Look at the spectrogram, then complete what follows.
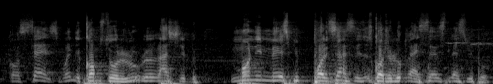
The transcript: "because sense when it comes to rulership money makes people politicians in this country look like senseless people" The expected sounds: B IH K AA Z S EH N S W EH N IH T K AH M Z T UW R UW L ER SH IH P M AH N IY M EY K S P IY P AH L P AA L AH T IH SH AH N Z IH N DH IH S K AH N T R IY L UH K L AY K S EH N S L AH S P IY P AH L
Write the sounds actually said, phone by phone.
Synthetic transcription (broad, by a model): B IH K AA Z S EH N S W EH N IH T K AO M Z T UW L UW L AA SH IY P M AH N IY M EY K S P IY P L P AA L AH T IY AH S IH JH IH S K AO T IY L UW K L AY K S EH N S L AH S P IY P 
